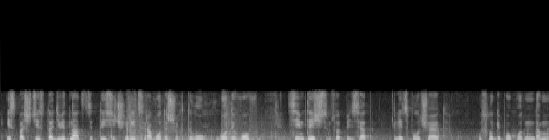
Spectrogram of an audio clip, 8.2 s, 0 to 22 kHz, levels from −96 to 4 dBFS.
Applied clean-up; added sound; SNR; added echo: none; Fireworks; 16 dB; none.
